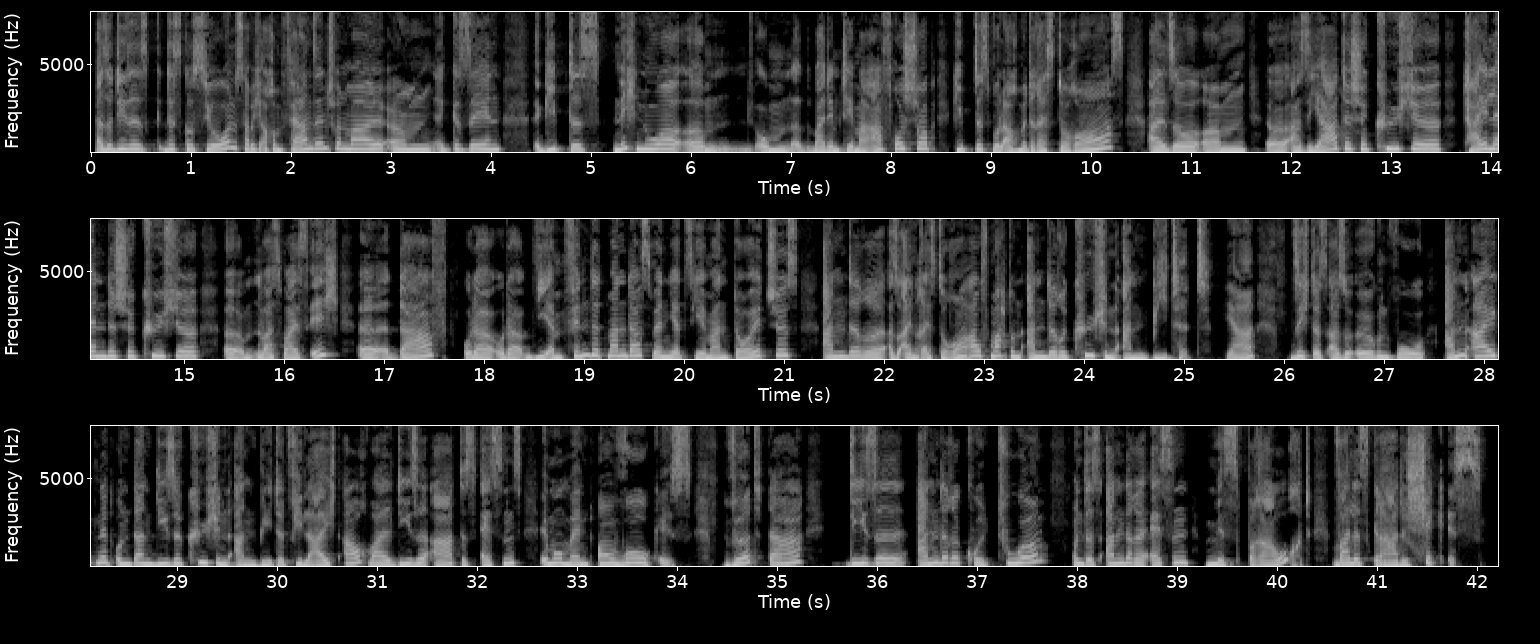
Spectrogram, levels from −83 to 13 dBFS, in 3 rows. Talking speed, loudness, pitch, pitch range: 140 wpm, -19 LUFS, 230 Hz, 205-265 Hz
